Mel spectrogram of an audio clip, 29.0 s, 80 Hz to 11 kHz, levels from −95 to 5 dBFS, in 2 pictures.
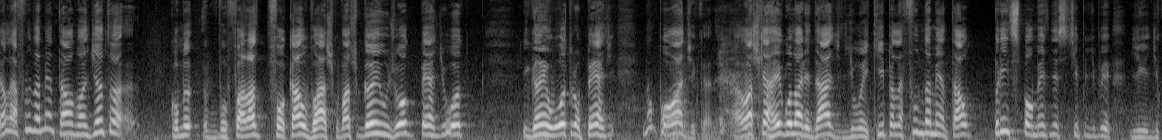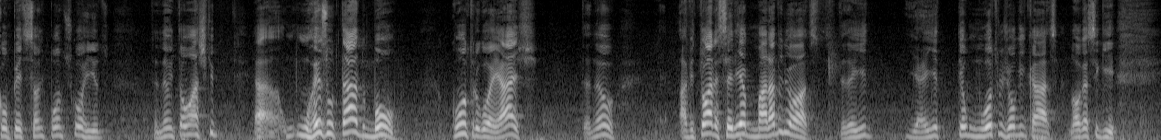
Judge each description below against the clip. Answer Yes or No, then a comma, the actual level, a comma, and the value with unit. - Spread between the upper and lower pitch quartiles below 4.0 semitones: No, average, 4.7 semitones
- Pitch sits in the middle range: No, high, 195 Hz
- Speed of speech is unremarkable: Yes, average, 160 wpm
